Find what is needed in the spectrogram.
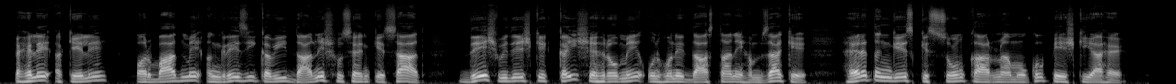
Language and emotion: Hindi, neutral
